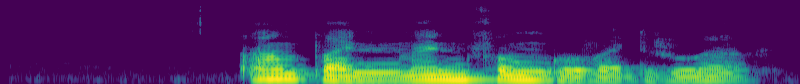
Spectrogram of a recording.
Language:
Gidar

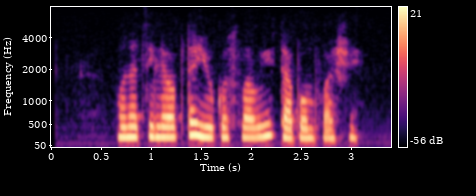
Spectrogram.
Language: Georgian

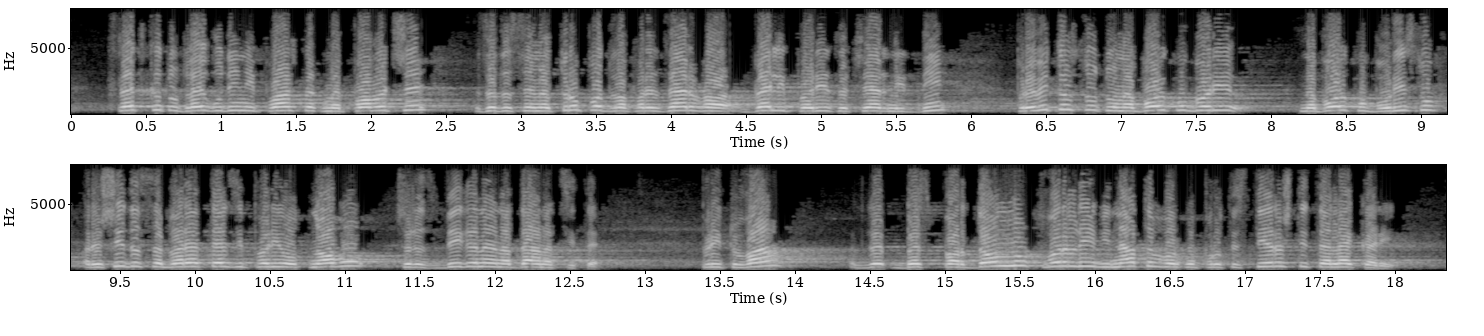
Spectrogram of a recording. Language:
Bulgarian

